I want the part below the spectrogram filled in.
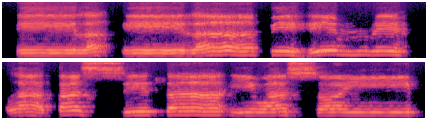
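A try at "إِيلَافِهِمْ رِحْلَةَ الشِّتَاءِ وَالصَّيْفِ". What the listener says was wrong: Jadi haknya tadi kurang mengalir, sifat rokhawahnya belum ada ya.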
